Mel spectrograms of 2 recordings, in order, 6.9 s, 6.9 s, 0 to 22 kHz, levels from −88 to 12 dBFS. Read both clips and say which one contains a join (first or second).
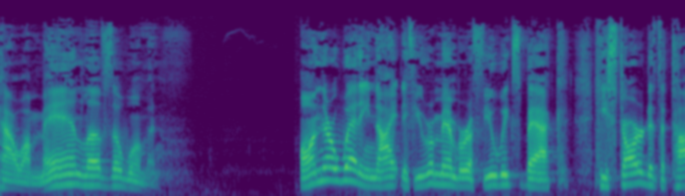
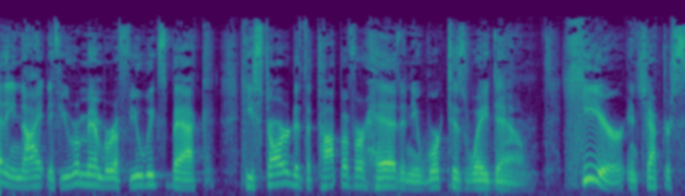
first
